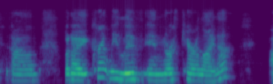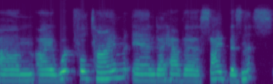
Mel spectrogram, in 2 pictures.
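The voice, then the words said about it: Canadian accent. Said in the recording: “if you hear a Canadian accent, that's why”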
